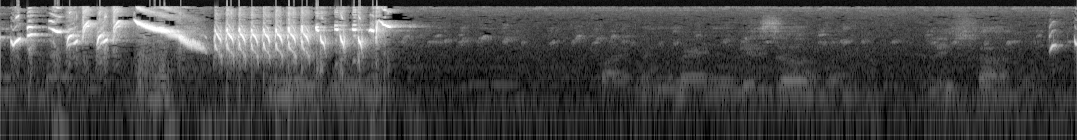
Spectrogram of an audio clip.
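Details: Goldfinch singing for bird training: a two-second phrase of tinkling notes and a falling slur, then a fast pulsed buzzy trill, followed by near silence.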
